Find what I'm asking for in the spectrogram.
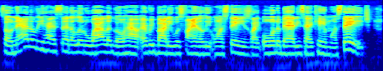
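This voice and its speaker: Brief: young woman, quick and bright, gossipy reality-show recapper, slangy, opinionated. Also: on the low side.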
